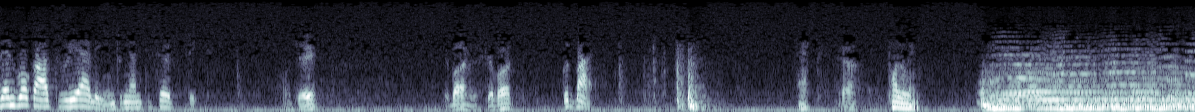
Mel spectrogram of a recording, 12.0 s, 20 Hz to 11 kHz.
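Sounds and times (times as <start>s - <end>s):
speech: 0.0s - 2.1s, 2.8s - 3.3s, 4.4s - 6.0s, 8.0s - 10.5s
low steady hum: 0.0s - 11.9s
back door opening and closing with wooden clunks: 6.2s - 7.2s.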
